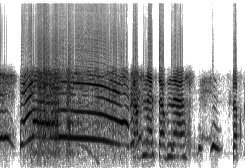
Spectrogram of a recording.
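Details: Young boy crying: loud sustained wailing with broken sobbing catches, distressed after being scolded and told his father will spank him for breaking something; ordinary child crying.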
